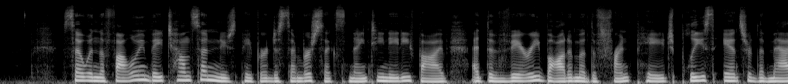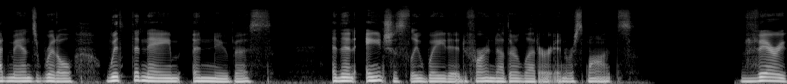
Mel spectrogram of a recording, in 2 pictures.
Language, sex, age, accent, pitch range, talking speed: English, female, 40-59, American, 135-165 Hz, 140 wpm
